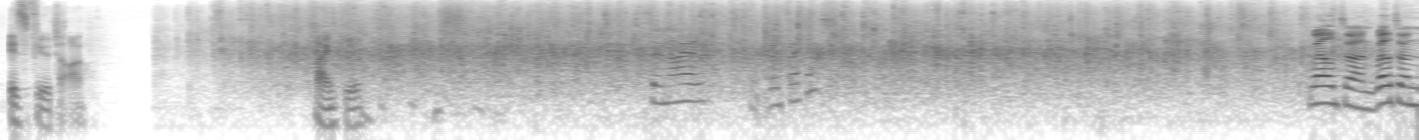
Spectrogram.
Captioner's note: applause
